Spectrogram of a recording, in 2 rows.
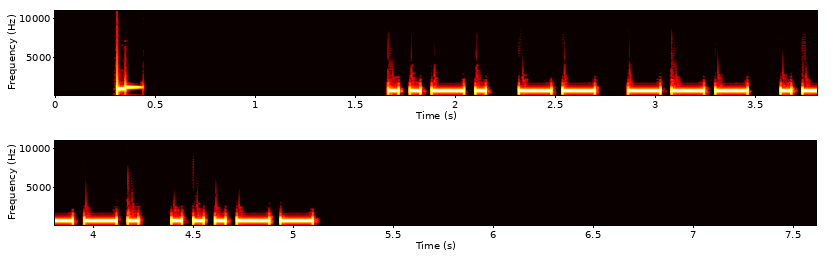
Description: Morse code, heard as a keyed tone, about 22 wpm, 700 Hz. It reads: FMOP3
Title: Code Groups - 5 Letter:Numbers - 22wpm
